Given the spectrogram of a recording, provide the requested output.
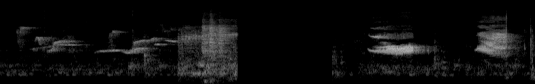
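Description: Oriental magpie-robin in full song: varied sweet whistled phrases mixed with harsh, scratchy bursts, pausing for a second before a loud whistle and another rasping note.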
